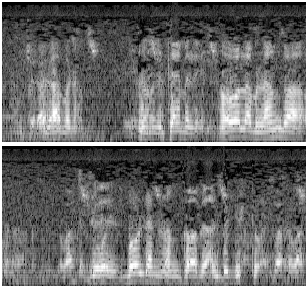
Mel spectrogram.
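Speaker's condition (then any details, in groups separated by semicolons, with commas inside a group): Deafness; cannot hear audience questions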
